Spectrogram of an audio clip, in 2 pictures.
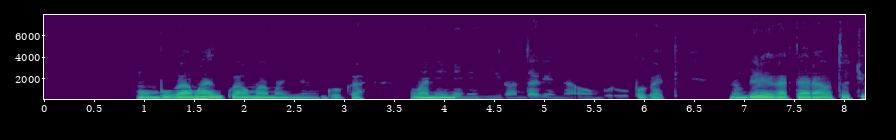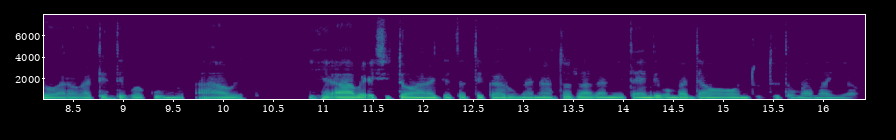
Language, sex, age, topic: Oshiwambo, female, 18-24, agriculture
